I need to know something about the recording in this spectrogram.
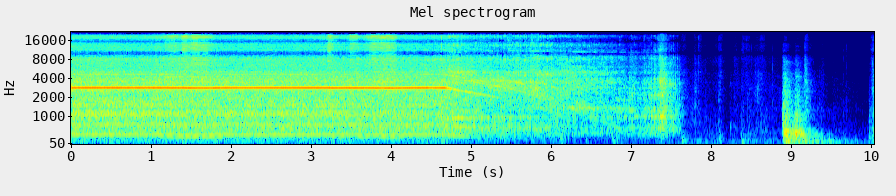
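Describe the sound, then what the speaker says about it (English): A power sander works a steel part for a 1/10 scale gooseneck trailer with a steady high whine and grinding rasp, then winds down and stops, followed by a couple of brief clunks. "So I gotta sand."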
